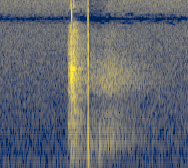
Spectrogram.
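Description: Arrows hitting a Rinehart RhinoBag archery bag target, two quick sharp impacts a fraction of a second apart, each a crisp thwack with a short fading rattle, close and alone.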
